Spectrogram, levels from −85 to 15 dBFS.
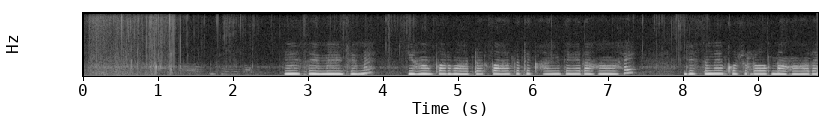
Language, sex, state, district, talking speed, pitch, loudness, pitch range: Hindi, female, Rajasthan, Jaipur, 100 wpm, 335 Hz, -13 LUFS, 335-345 Hz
